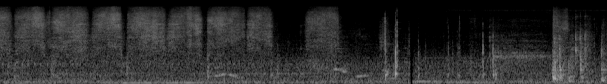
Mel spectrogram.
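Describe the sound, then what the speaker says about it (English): Wet sanding by hand with 1000 grit sandpaper on a 1985 Honda Gyro part during restoration, a soft rhythmic rubbing in repeated back-and-forth strokes, close and fairly quiet, with a few small knocks. "I've taken some 1000 grit wet sandpaper"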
